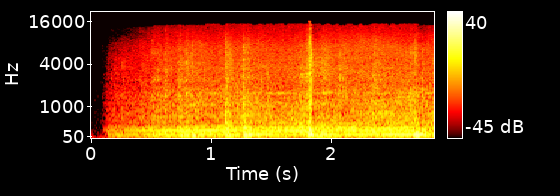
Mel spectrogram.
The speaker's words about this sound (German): Ein schmales, himmelblaues Motorboot braust durch die Wellen. Ein Wassertaxi auf dem Weg von dem winzigen Flughafen von Lamu zu den Hotels im Dorf Scheller auf der Hauptinsel des Archipels.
